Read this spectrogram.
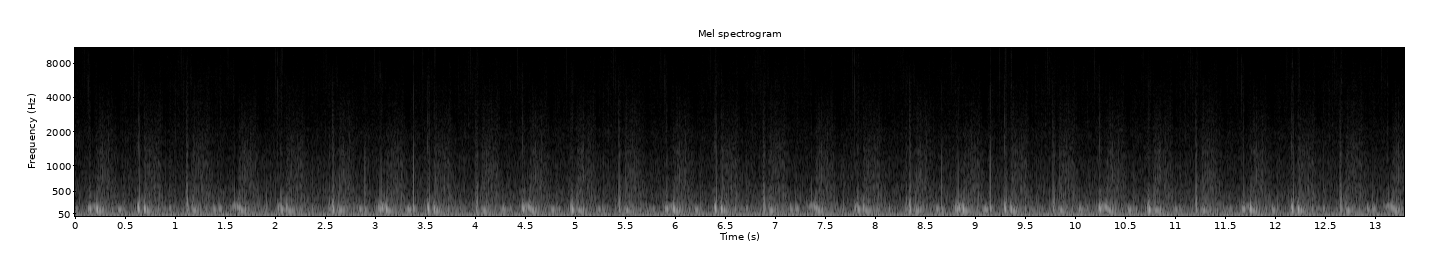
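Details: Simulated womb sound used as a baby sleep aid: steady, muffled whooshing heartbeat at about 125 beats a minute under a constant rushing white-noise hum; heartbeat as heard in the womb.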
